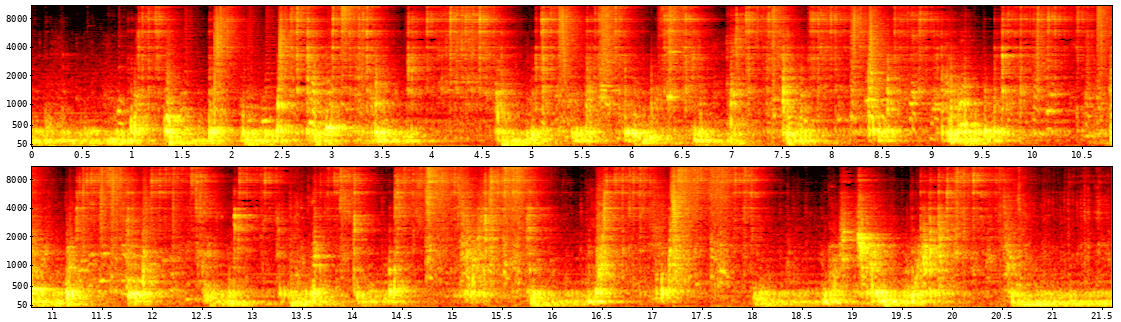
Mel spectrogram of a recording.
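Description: Drums and cymbals strike in short bursts.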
